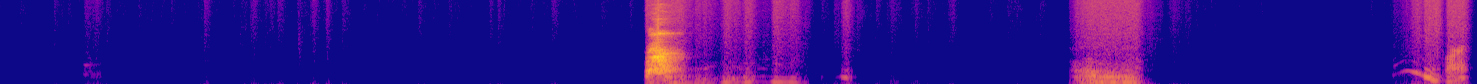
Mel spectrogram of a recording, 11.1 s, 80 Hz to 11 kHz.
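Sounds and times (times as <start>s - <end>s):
dog bark: 4.8s - 5.2s.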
